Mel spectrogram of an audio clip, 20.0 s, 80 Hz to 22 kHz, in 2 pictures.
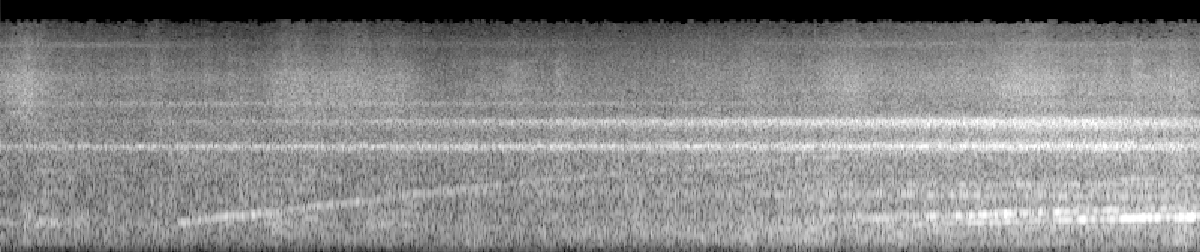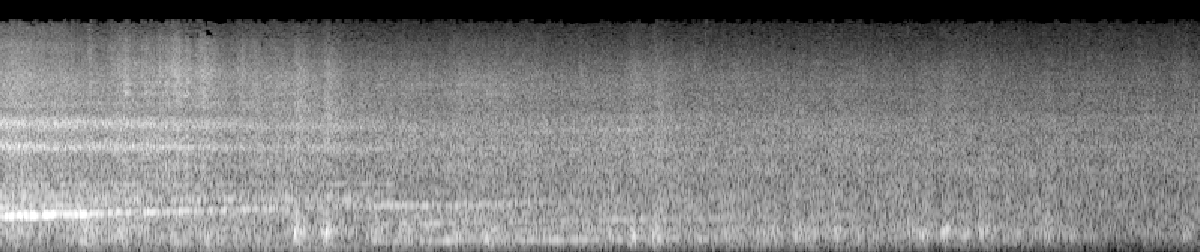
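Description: JR West 321-series electric multiple unit pulling away and accelerating. The whine of its inverter-driven traction motors rises in pitch in several glides. It grows loudest as the cars pass about ten seconds in, then fades as the train draws away, with a few clicks from the wheels on the rails.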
